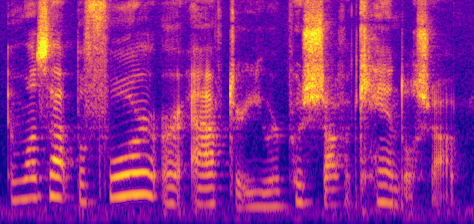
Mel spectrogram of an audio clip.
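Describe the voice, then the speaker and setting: Woman as a deadpan, bookish young adviser. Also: fairly high pitch, moderate pace, husky. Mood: smirking. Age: teenage. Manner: deadpan, formal, precise wording. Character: dry, logical, bookish teenage adviser with wry wit.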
